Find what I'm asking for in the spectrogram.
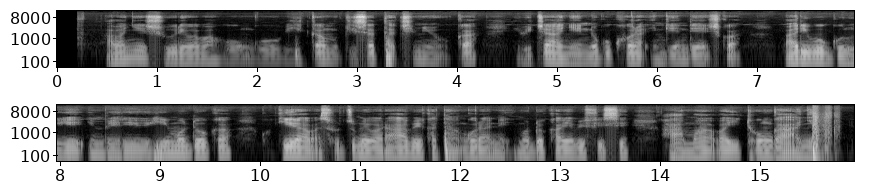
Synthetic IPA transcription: a̰βaɲe̞ʃuɾeβaβahuːŋɡuβiɡ̥amuɡisatʰat͡ʃimjuːɡ̥a | iβḭd͡ʒaːɲe̞̰noɡukʰo̞ɾa̰ʔiŋɡe̞ːnde̞ʃɡwa̰ | βaɾiβuɡuɾuje̞ʔimbe̞ɾe̞jimo̞do̞kʰa | kuɡ̥iɾaβa̰suzumeβaɾaβe̞katʰa̰ːŋɡuɾane̞̰imo̞do̞kʰajaβifise̞ha̰maβajitʰuːŋɡa̰ːɲe̞

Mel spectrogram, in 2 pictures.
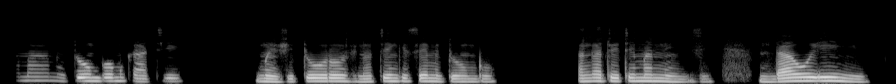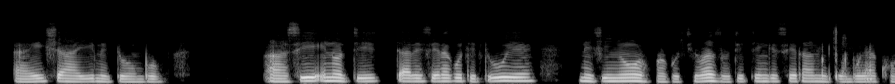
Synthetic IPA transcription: mamito̞mbo̞mukatʰi | mwe̞ʐito̞ɾo̞ʐino̞te̞ŋɡe̞semito̞mbo̞ | aŋɡato̞itemanind͡ʒi | ndauiji | aiʃajimito̞ːmbo̞ | asiḭno̞titarisiɾakutitiuje̞ | ne̞t͡ʃiɲo̞rwakutiʋazo̞tite̞ŋɡe̞se̞ɾamito̞mbo̞jaːkʰo

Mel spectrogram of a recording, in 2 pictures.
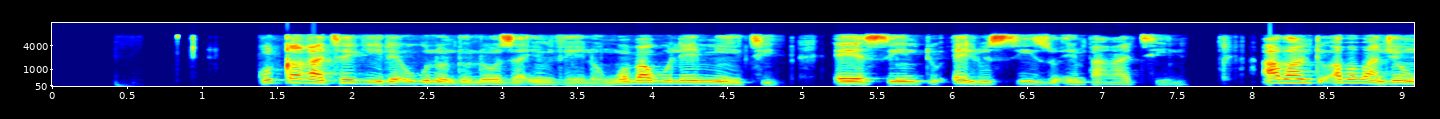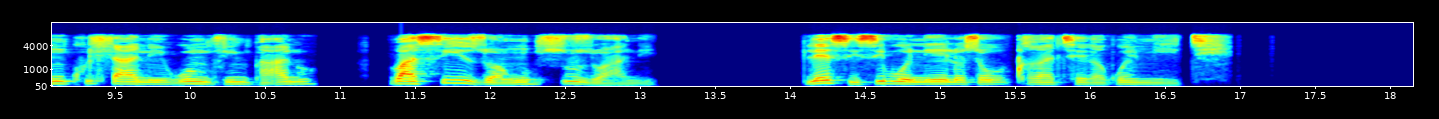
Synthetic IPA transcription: ɣuǃaɣatʰeɣilɛuɣulɔndʱɔlɔza̰ʔiɱvɛlɔŋɔβaɣulemitʰi | ɛjesintʼuʔelusizɔʔɛmpʰaɣatʰḭːni | aβantʼuʔaβaβand͡ʒʱwɛŋum̩kʰuɬanɛwom̩vimbʱa̰lɔ | βasizwaŋusuzwa̰nɛ | lesisiβɔnɛlɔsoɣuǃaɣatʰɛɣaɣwemiːtʰi̥

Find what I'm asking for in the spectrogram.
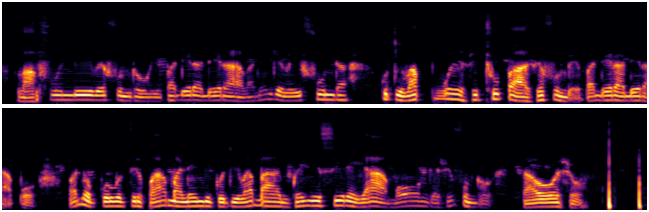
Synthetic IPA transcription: ʋafundiʋe̞fundoje̞paɗe̞ɾaɗe̞ɾaʋane̞ŋɡe̞ʋeifunda | kutiʋap̚uwe̞ʐitʰupaʐefundo̰jepaɗe̞ɾaɗe̞ɾa̰ːpo̰ʋano̞kurut͡sirwamaleŋɡikutiʋaɓaɡʱweɲisiɾe̞jam̤oŋɡe̞ʐifundo̞ʐ̥aoːʐo̰

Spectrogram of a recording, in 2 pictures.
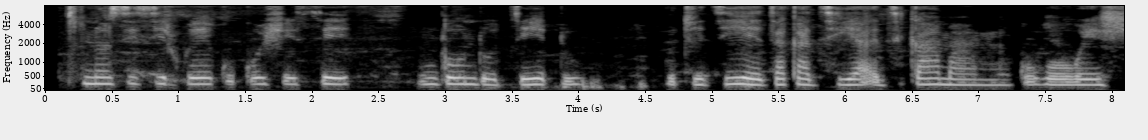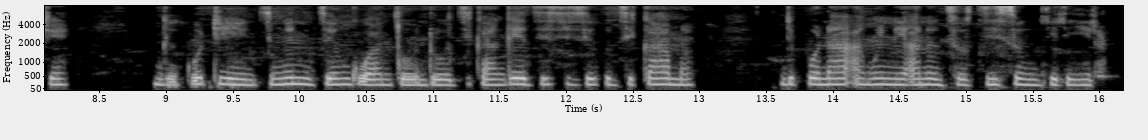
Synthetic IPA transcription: tʰino̞sisirwe̞kuko̞ʃe̞se | ŋɡo̞ndo̞d͡ze̞ɗukutʰid͡zije̞d͡zakad͡z̰d͡zikamamuɡuwo̞we̞ːʃe̞ | ŋɡe̞kutid͡zimwe̞nid͡ze̞ŋɡuwao̞ndo̞d͡zikaŋɡe̞d͡zisisikud͡zikama | ndipo̞naʔamweniano̞d͡zo̞d͡zisuŋɡiriːra

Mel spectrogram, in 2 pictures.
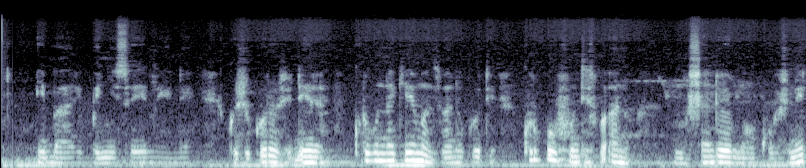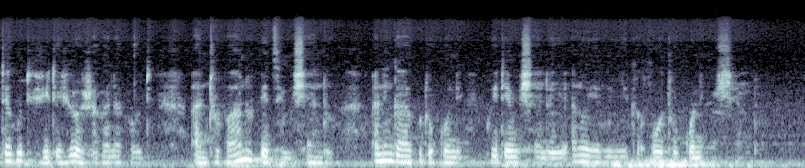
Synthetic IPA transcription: iɓariɡʱiɲisajemene | kuʐiko̞ɾo̞ʐiɗe̞rakurikunakiramanzuʋanokutikurikufundiswa̰ʔan̤u | umuʃando̞wemoːkoʐino̞itakutiʐiteʐiro̞ʐakanakakuti̥antʰupaːno̞pe̞d͡zemiʃando̞ane̞ŋɡeaːkuto̞konekuitemiʃando̞jeʔano̞jemuɲikaoto̞konemiʃaːndo

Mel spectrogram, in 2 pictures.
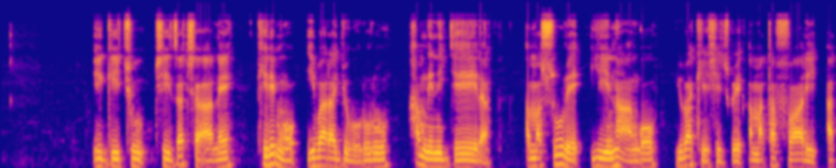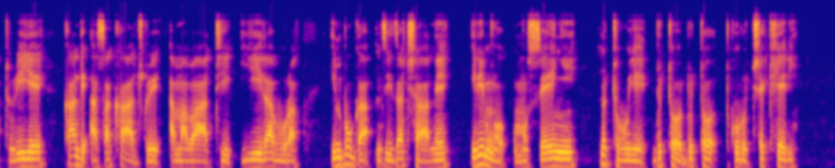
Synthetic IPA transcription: iɡit͡ʃut͡ʃiːzat͡ʃa̰ːne̞ | kʰiɾimŋo̞iβaɾaɾɟuβuɾuɾu | hamŋe̞niɟe̞ːɾa̰ | amaʃuːɾe̞jin̥haːŋɡo̞ | juːβakʰiʃid͡ʒɡwe̞ʔamatafaɾiatuɾije̞ | kaːndiʔasakʰad͡ʒɡwe̞amaβaːtʰijiɾaβuɾa | imbuɡanziːzat͡ʃaːne̞ | iɾimŋo̞̰umuse̞ɲi | nutuβuje̞duto̞dutotkuɾut͡ʃe̞kʰe̞ɾi

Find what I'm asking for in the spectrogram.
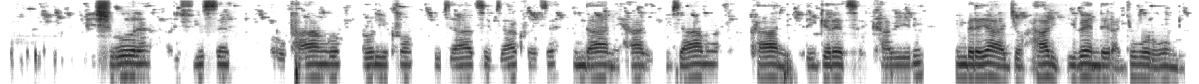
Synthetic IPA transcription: iʃuːɾe̞ɾifise̞ | uɾupʰaːŋɡu | ɾuɾikʰo̞ | ivjaːt͡sivjaːkʰuze̞indaːnihaɾiːvjaːmŋa | kʰaːndiɾiɡe̞ɾe̞t͡se̞kʰaβiɾiː | mbe̞ɾe̞jaːɟo̞haɾiiβe̞ːnde̞ɾaɾɟuβuɾuːndi

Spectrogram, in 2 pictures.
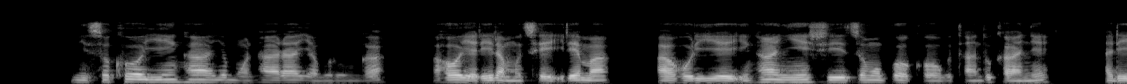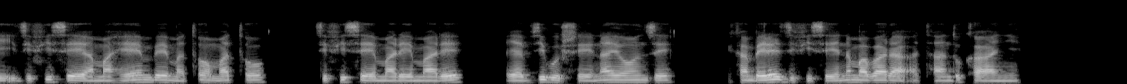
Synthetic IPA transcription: miso̞kʰo̞jiːŋ̥ajomun̥haːɾajaβuɾuːŋɡaː | ɦo̞jaɾiɾamut͡se̞ḭɾe̞ma | hahuɾije̞iŋ̥aɲiːnʃizo̞mub̚ɡo̞ːkʰo̞βutʰaːndukʰaɲe̞ | haɾizifise̞amaɦe̞ːmbe̞matʰo̞matʰo̞ | z̥ifise̞maɾe̞maɾe̞ | ajavjiβuʃe̞najo̞ːnze̞ː | kʰambe̞ɾe̞zifise̞namaβaɾaʔa̰tʰaːndukʰaɲe̞

